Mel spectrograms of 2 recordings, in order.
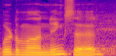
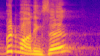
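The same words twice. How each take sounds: First: It is said dully, without cheer. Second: It is said cheerfully, with happiness.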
